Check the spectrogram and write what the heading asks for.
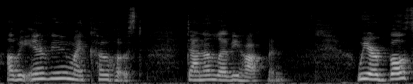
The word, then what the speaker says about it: Danna: Donna our resident hippie hi Donna hey Megan how's it going am I saying it right you are you're the only person on Earth who says my name right could that be you're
